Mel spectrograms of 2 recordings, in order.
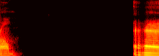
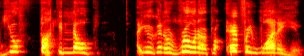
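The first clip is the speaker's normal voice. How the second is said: high, strained imitation of a raging coach; coach hollering; 10 semitones higher, 3 dB louder than usual. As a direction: tear into the whole team like their coach. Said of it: "I'd never been hollered like that".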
